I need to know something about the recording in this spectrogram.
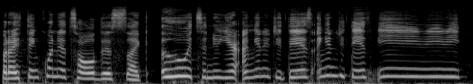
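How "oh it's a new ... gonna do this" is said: higher, softer mock enthusiasm; put-on eager sing-song of empty promises; mocking resolution-maker. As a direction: mimic someone gushing over resolutions. Mocking New Year resolution makers.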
